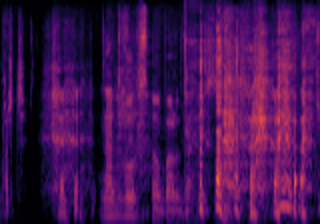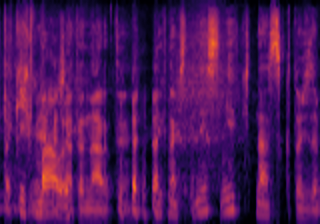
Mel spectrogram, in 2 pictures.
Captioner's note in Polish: śmiech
